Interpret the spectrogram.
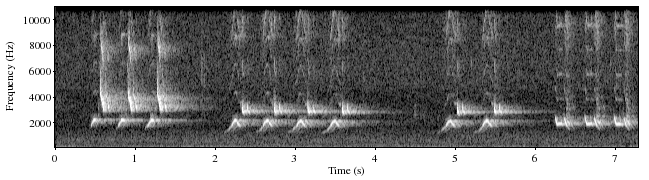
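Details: Mockingbird singing at night in suburban New Jersey, mimicking a dozen species: groups of two or three upslurred whistles, repeated in phrases separated by pauses, with a low background hum.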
